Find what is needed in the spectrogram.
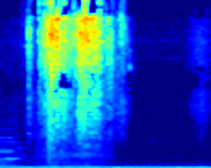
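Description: A person sniffing perfume on her wrist: two quick airy sniffs close to the microphone, about half a second in.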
